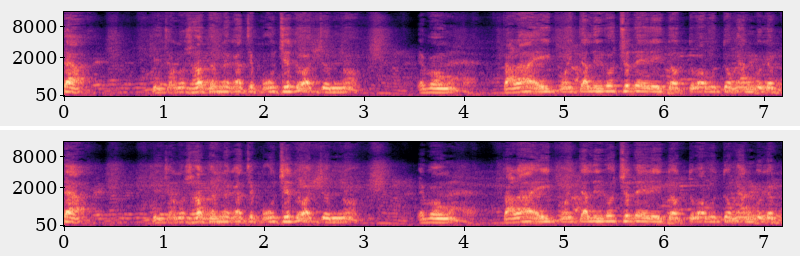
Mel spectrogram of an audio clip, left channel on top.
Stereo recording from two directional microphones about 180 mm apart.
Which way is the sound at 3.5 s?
10° left (ahead or behind).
